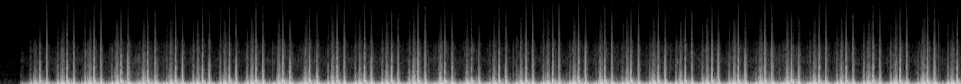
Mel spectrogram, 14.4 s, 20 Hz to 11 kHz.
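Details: Gallop rhythm in a hypertensive dog with kidney disease and cardiac hypertrophy: a fast, regular low heartbeat around 150 a minute with an extra soft beat giving a galloping cadence.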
